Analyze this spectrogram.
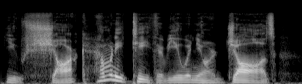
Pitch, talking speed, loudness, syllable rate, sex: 105 Hz, 200 wpm, -19 LUFS, 4.2 syllables/s, male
